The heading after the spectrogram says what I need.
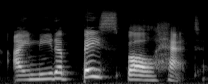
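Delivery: stress placed on the word baseball. Teaching stress on new information, with stress on baseball. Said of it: "our intonation and our stress is going here on the new information".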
